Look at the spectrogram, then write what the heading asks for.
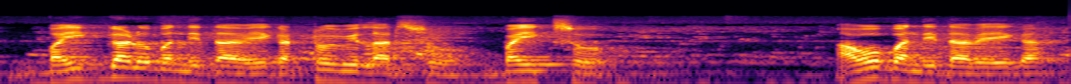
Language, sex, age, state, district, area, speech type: Kannada, male, 30-45, Karnataka, Bangalore Urban, urban, spontaneous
